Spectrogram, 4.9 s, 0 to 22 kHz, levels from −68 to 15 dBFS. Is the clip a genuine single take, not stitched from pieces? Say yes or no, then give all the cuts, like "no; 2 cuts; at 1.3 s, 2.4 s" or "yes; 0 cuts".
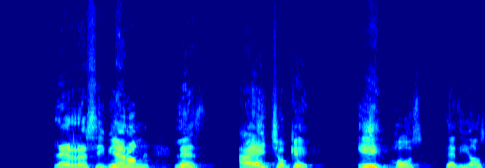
yes; 0 cuts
